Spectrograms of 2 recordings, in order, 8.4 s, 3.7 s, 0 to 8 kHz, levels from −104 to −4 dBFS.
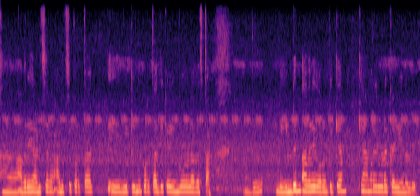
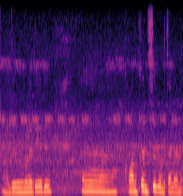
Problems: background sounds at intervals, low volume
